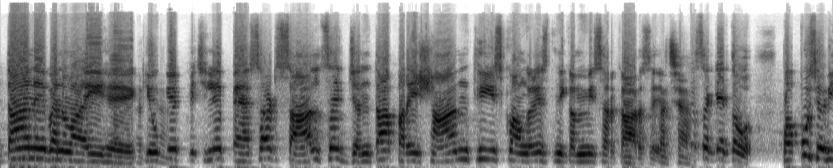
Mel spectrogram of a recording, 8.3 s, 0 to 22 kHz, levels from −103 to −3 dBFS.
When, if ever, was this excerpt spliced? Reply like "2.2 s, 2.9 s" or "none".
7.0 s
